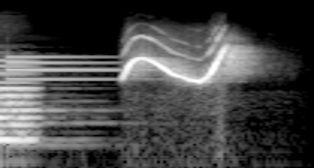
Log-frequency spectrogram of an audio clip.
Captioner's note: whistles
